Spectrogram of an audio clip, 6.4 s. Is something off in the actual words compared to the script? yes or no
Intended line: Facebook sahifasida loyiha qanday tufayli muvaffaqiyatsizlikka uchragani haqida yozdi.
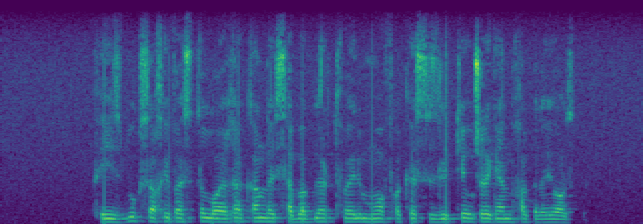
yes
